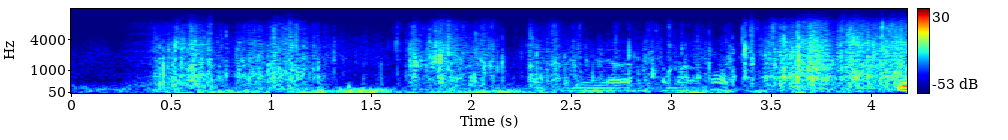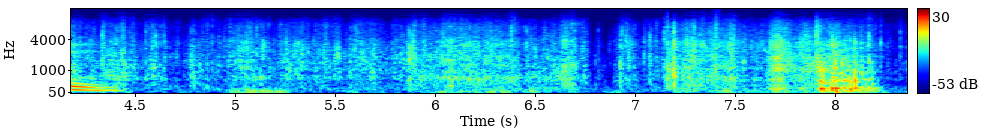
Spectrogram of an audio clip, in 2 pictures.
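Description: Rustling and crinkling of a mesh landing net and a plastic bag being handled as caught fish are tipped into a plastic cooler. There is a brief hummed "mm" about four seconds in.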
